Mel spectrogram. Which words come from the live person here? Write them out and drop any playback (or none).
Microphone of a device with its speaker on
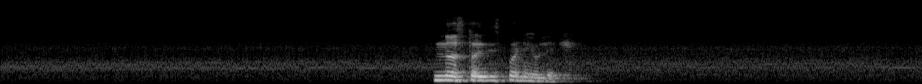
no estoy disponible.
